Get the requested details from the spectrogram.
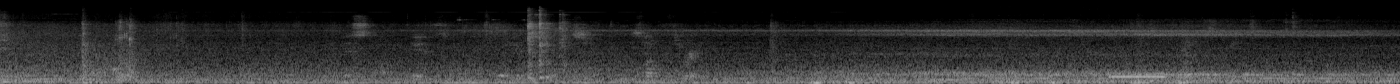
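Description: A tram idles with a steady hum.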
